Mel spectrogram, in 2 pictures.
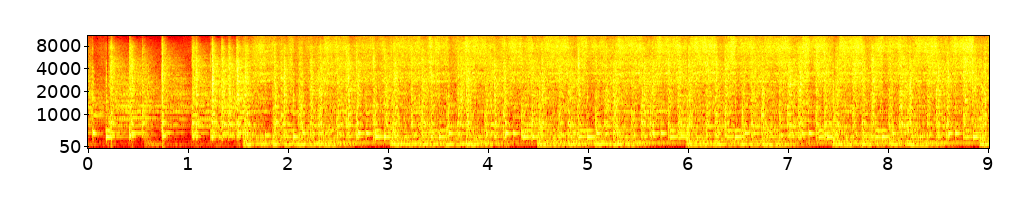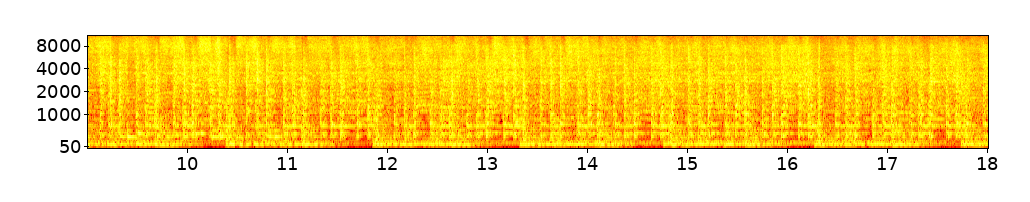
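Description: Thambolam drum troupe playing live: a loud, steady, driving beat with a repeating tune over it. The low beat is missing for about the first second, then comes in and keeps going.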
